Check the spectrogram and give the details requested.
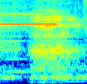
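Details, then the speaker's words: Labour ward during second-stage pushing, woman in labour: brief high steady electronic monitor beep against quiet room noise, needing a button press to stop. "What was it when it was beeping? Yeah. When it started beeping, you had to press it to stop."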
